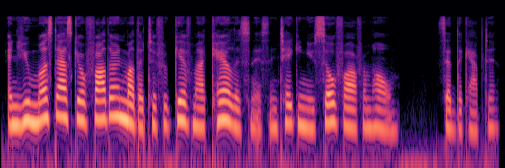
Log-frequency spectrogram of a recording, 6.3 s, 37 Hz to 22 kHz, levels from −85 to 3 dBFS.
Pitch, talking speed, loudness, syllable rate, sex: 200 Hz, 210 wpm, -18 LUFS, 5.5 syllables/s, female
